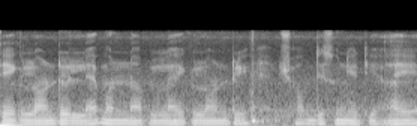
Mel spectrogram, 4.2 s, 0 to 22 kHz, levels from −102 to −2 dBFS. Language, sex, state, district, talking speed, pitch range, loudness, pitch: Marathi, male, Maharashtra, Aurangabad, 170 wpm, 90-100 Hz, -19 LUFS, 95 Hz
